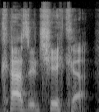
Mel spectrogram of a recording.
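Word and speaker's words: Kazuchika: an interview the old himself tell me it's pronounced kazoo chica I think he'd know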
